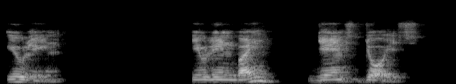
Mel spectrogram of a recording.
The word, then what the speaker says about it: Eveline: Some people pronounce this name as Eveline or like that. It's okay. Since it's a name, anyone can pronounce their own. But correct name is Eveline.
